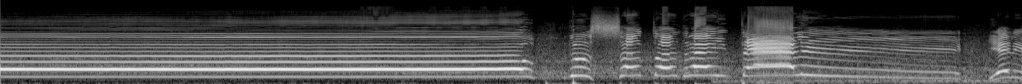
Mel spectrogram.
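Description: Sportscaster's long, held "Gooool!" goal call on one steady note for about five seconds, then breaking into shorter excited shouts.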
